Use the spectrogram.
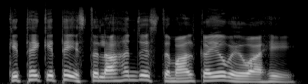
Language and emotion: Sindhi, neutral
